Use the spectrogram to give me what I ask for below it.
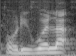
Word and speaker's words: Orihuela: Y sí, efectivamente, Orihuela, O-R-I-H-U-E-L-A.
